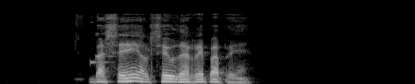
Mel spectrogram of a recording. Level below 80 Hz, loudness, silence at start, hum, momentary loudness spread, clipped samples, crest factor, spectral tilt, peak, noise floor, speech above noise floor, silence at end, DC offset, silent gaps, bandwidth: -50 dBFS; -23 LUFS; 0.9 s; none; 12 LU; under 0.1%; 20 dB; -5.5 dB/octave; -6 dBFS; -83 dBFS; 60 dB; 1.65 s; under 0.1%; none; 11.5 kHz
